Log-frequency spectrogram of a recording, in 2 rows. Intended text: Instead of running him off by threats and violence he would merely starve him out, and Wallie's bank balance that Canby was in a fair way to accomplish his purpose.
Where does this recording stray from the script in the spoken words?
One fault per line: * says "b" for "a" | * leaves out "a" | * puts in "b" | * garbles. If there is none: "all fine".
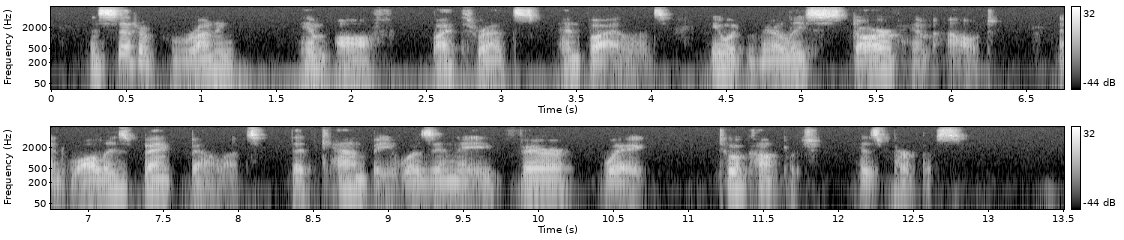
all fine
